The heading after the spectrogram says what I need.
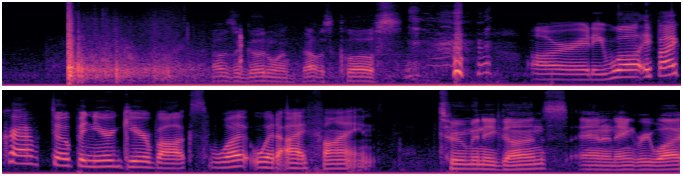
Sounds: explosion

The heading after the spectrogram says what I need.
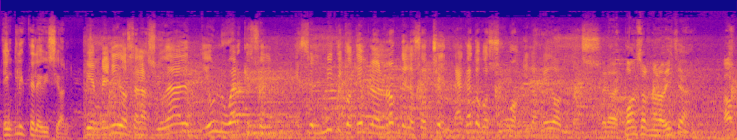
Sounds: music, speech

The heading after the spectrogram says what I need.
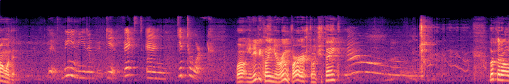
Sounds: speech

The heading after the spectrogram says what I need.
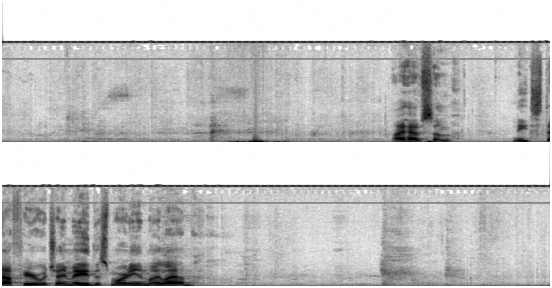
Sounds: speech

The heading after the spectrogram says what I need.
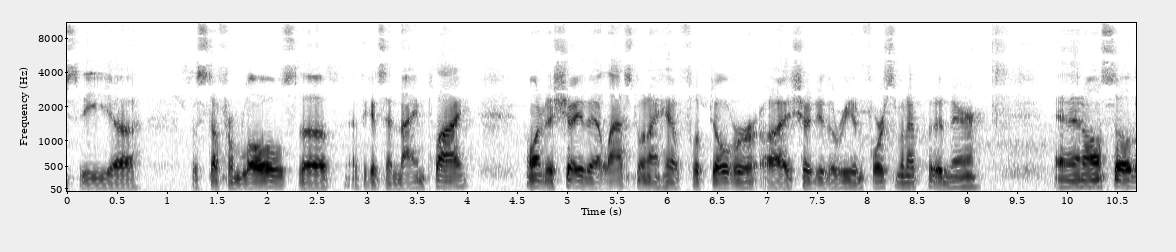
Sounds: speech

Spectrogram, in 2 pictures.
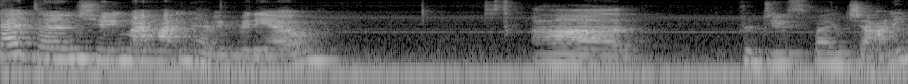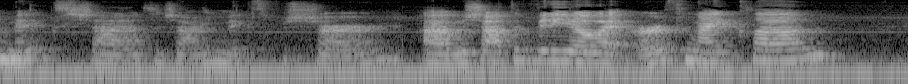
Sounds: speech

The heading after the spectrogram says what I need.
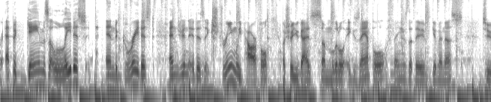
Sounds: music, speech

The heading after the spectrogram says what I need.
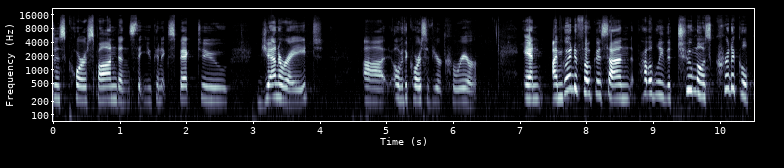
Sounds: speech

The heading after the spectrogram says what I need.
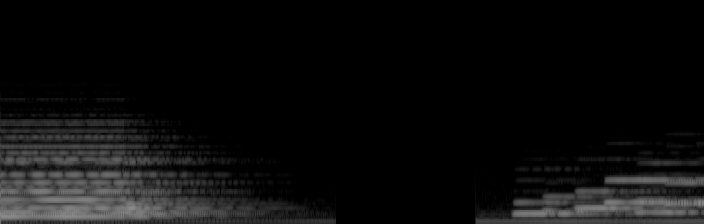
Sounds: keyboard (musical), music, musical instrument

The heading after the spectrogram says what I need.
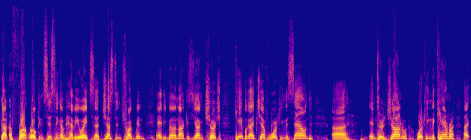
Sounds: speech

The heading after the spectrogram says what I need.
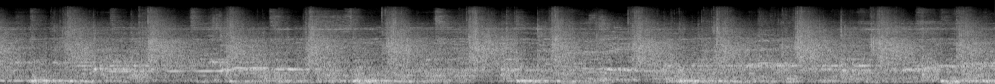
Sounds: crowd

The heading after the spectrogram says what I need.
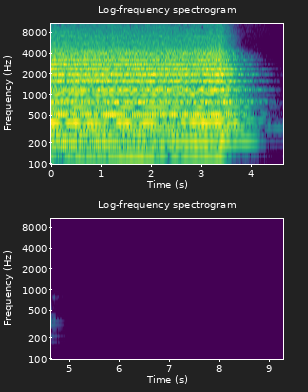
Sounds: music

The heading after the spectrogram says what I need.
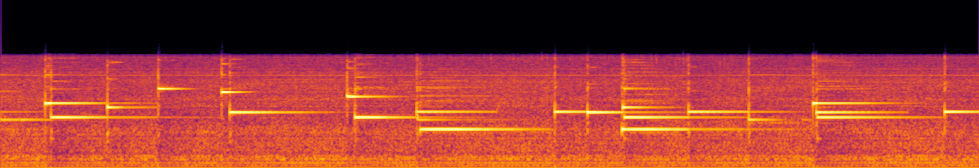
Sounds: happy music, music

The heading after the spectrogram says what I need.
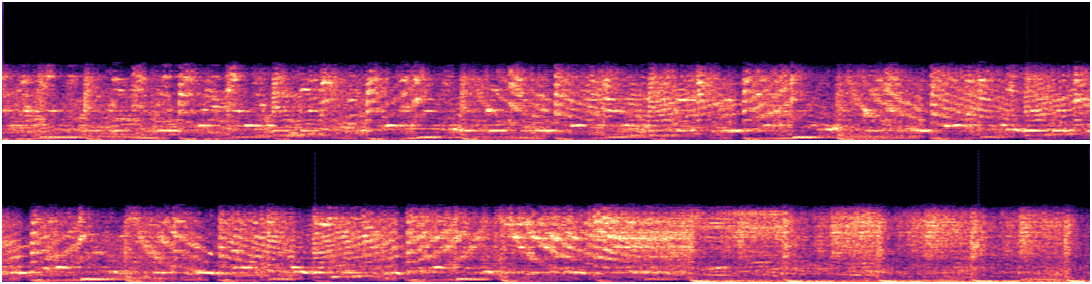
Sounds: music, house music

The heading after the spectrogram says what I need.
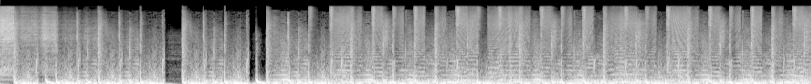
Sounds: electronic music, music, techno

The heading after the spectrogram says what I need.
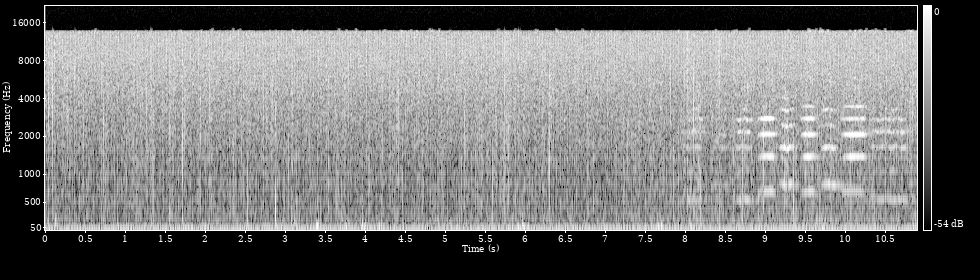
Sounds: music, violin, musical instrument

